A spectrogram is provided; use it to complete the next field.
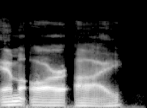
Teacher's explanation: The voice sort of goes up slightly at the end.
